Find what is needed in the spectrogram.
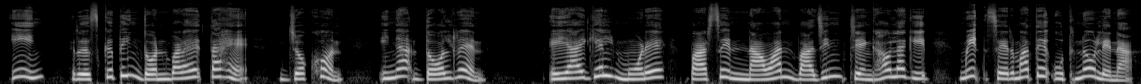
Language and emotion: Santali, happy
